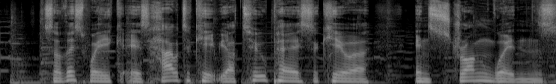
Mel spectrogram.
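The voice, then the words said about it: Deliberately boring, dull voice. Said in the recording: “I'm attempting to do a boring voice”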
